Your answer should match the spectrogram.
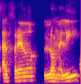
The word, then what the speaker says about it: Alfredo Lomelí: Alfredo Lomelí, right? – Am I pronouncing it? Lomelí. Yeah, man. Look, feel free to call me Freddy. It's Alfredo Lomelí.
